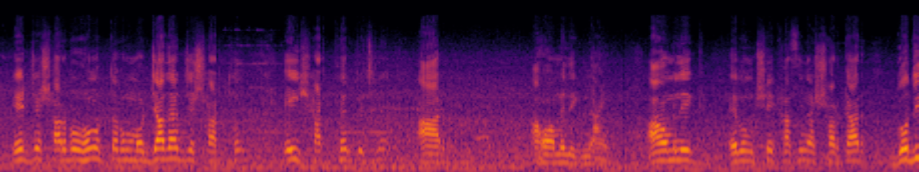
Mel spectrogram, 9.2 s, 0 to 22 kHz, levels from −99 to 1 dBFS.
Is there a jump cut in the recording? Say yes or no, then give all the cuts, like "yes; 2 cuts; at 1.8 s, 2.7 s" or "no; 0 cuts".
no; 0 cuts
